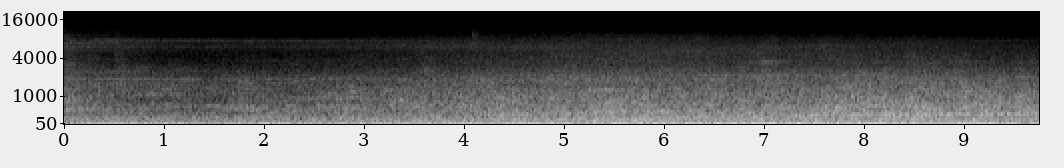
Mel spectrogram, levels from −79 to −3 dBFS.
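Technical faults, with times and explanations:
Throughout: resampler restarted on every block. A buzz at 50 Hz rides under the sound and drops out whenever the signal stops. Each 20 ms block was converted in isolation, likely from 48 kHz to 44.1 kHz, so every block edge carries a small interpolation error.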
